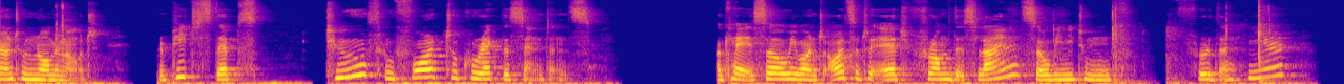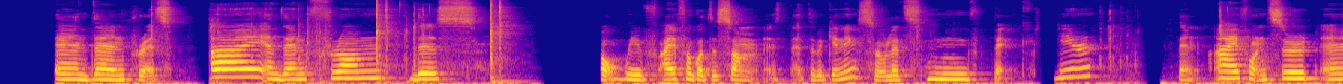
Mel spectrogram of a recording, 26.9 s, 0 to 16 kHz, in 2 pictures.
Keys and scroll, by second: 10.5 l, 11.9 space, 14.9-17.7 typing, 19.1 typing, 20.7 Escape, 22.3-25.0 typing, 26.7-26.8 typing.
